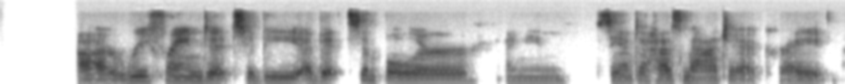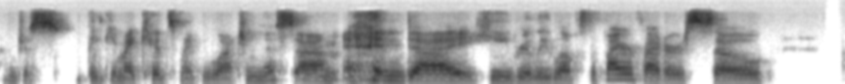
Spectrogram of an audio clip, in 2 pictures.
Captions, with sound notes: reframed it to be a bit simple or I mean, Santa has magic, right? I'm just thinking my kids might be watching this (chuckles) and he really loves the firefighters so,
